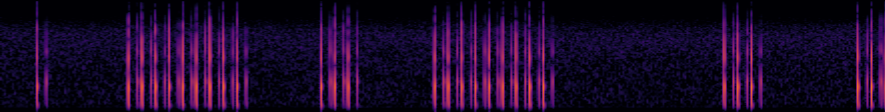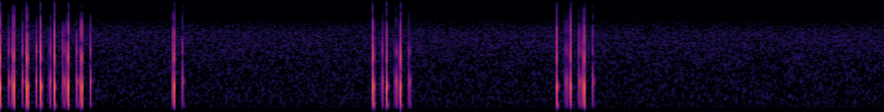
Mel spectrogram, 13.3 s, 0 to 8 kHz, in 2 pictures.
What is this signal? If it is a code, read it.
Pulse dialling, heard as clicks on a phone line, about 10 pulses a second. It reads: 1 9 3 9 3 9 1 3 3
